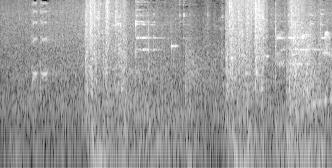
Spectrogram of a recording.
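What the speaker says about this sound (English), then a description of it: "The main gun is working, but not very well." A tank's main gun firing in the video game World of Tanks, with heavy booming blasts and rumbling tails, three loud shots spaced about two seconds apart and no talking.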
